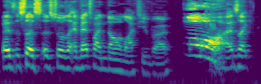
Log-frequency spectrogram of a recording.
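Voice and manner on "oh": high, loud drawn-out "oh!"; exaggerated stunned reaction; mock shocked cry. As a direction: howl as if the insult landed. Acts out shock at insult.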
